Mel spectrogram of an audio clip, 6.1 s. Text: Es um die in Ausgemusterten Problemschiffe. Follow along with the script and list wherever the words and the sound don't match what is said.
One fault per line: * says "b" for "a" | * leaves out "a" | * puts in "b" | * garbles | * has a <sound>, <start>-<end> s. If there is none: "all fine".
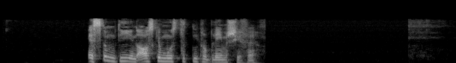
all fine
